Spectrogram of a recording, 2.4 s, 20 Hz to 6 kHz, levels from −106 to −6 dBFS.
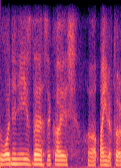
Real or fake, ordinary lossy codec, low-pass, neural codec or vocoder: fake; Opus, 16 kbps; 5.4 kHz; autoencoder, 22.05 kHz, a latent of 192 numbers a frame, VITS, trained on many speakers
